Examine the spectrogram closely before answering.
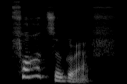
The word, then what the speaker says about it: photograph: Can you tell me the stress syllable? Yes, you got it right. And that is the first syllable. Photograph. That is the syllable that carries the stress in that word.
